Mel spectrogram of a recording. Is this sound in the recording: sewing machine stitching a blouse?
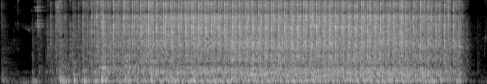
yes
